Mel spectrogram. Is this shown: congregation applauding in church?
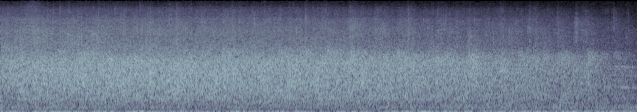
yes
